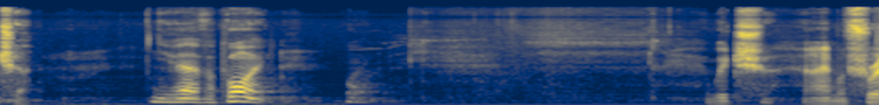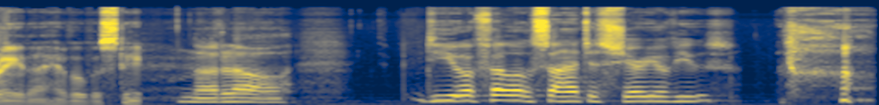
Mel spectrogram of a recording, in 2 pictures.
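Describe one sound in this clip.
A younger man answers in a relaxed voice, heard through a recording.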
